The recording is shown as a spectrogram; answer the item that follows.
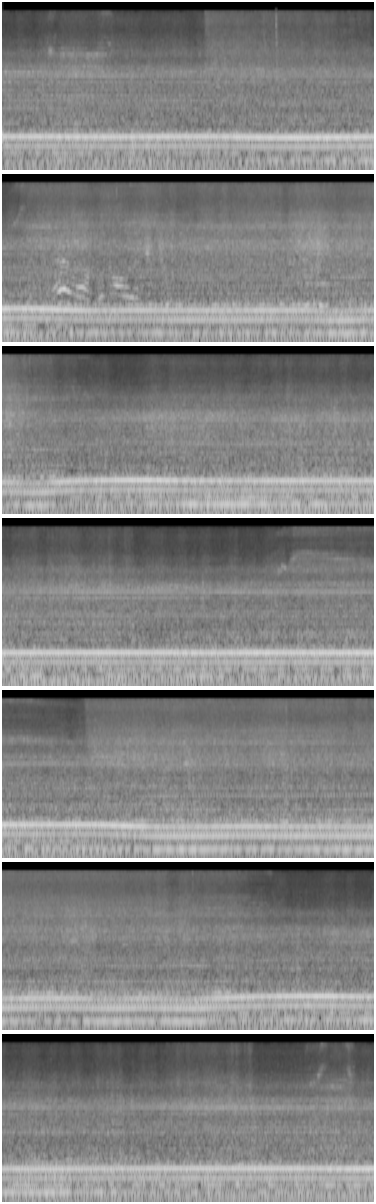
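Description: Edmiston hydraulic circular sawmill running, its large circular blade cutting through a log on the carriage. A steady loud hum that drops slightly in pitch twice, about ten seconds in and again for several seconds past the middle.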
